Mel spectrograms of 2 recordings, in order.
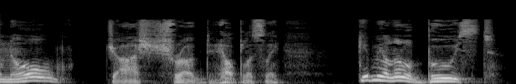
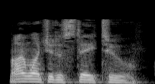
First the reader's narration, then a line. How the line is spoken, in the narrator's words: Quentin said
